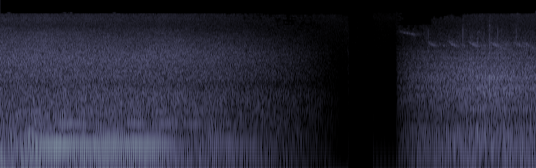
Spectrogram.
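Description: A steady engine drone fades out over about two seconds; after a short silence, a vintage car's engine and tyres build up as it drives past.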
